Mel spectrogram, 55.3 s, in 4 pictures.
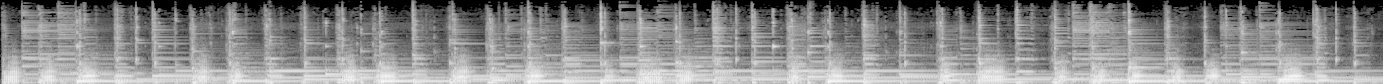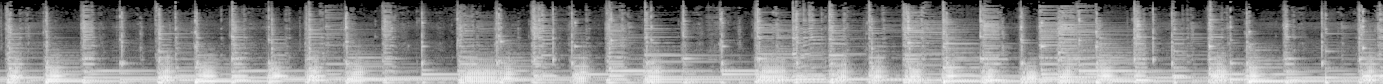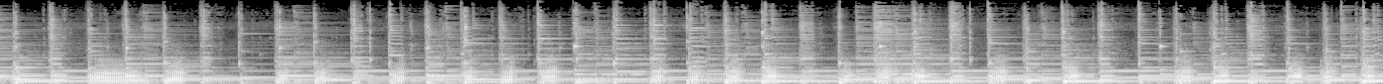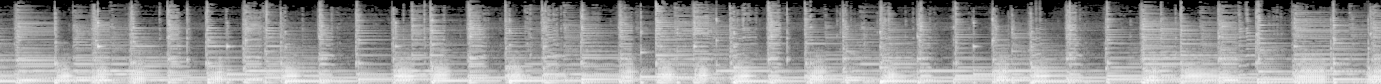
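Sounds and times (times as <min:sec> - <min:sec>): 
upbeat christmas music: 0:00.0 - 0:55.2.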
